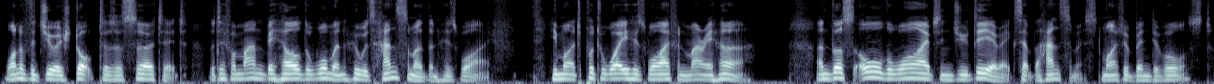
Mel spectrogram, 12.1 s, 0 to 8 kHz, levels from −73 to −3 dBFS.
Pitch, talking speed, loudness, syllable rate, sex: 120 Hz, 205 wpm, -19 LUFS, 5.5 syllables/s, male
